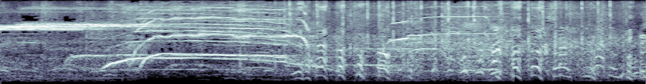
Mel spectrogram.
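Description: A scoreboard buzzer sounds one steady high tone for about a second as the match clock runs out. Cheering and shouting follow, with long drawn-out yells for a couple of seconds and then mixed voices.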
